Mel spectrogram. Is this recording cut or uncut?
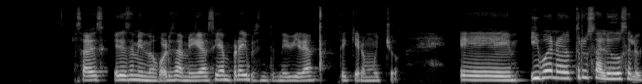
cut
